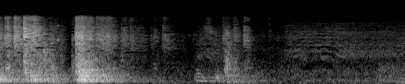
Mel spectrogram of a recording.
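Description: Banging on a wooden door with the hand, in two loud rapid flurries of knocks in the first second.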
